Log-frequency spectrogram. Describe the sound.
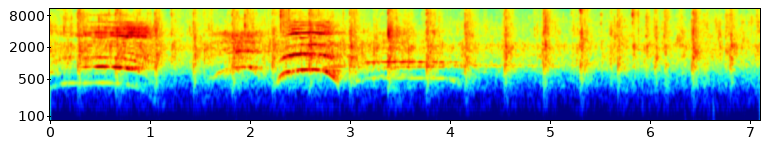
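An audience breaks into sustained, dense applause for Jesus, with excited voices whooping and calling out over the clapping during the first few seconds before the steady clapping carries on alone.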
